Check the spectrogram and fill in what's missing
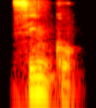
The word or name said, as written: Cinco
